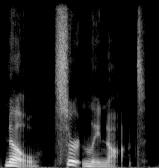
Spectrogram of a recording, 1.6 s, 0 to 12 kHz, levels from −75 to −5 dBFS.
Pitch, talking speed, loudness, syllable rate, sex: 180 Hz, 115 wpm, -20 LUFS, 3.8 syllables/s, female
